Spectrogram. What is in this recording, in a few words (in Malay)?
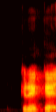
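"kereket", Malay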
